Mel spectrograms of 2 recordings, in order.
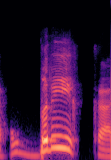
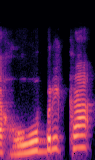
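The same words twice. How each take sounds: First: "rubrica" slow, with a strong middle BRI; correct stress on BRI. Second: "rúbrica" with the first syllable RÚ stressed; wrong stress on RÚ. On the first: Teacher correcting the stress for students, slow emphatic middle syllable BRI. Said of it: "é uma paroxítona". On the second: Teacher showing the mistaken pronunciation, stress moved to first syllable RÚ. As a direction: punch RÚ at the start of "rúbrica". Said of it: "não é rúbrica". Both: Shown as a demonstration.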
